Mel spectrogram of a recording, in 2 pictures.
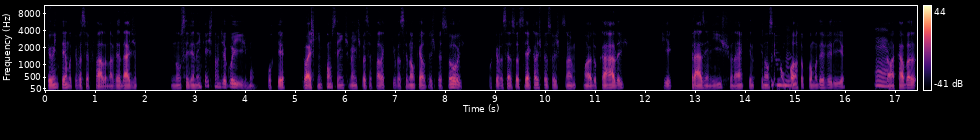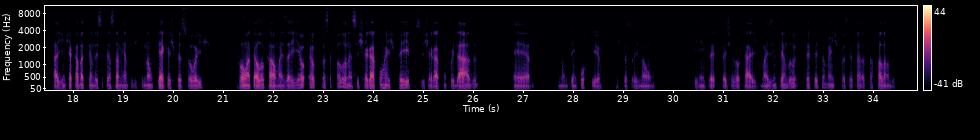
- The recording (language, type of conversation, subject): Portuguese, podcast, Me conta uma experiência na natureza que mudou sua visão do mundo?
- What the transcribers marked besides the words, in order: none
